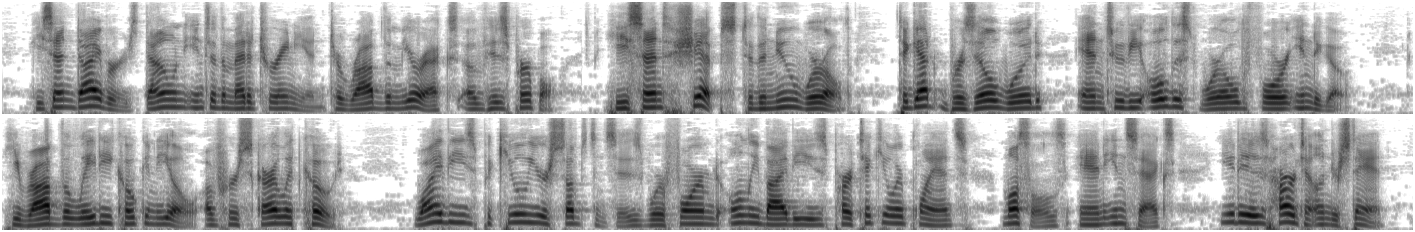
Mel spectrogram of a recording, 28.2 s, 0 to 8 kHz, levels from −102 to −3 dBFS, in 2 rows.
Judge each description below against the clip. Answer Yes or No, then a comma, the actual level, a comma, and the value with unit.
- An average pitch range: Yes, average, 3.6 semitones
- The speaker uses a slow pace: Yes, slow, 130 wpm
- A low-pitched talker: No, medium, 170 Hz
